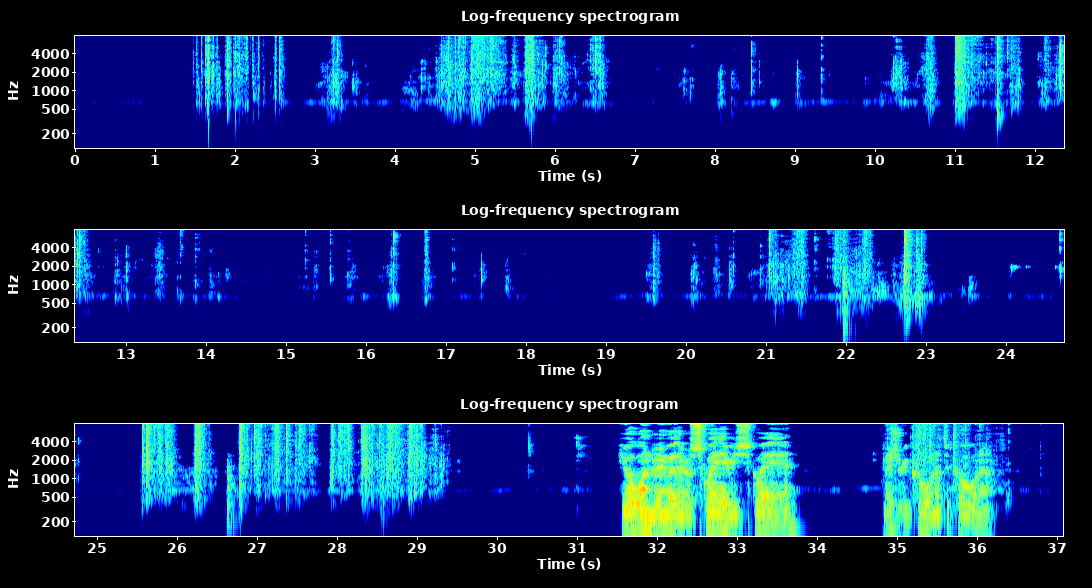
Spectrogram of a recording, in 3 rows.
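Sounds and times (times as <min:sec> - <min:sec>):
newspaper crinkling and rustling: 0:01.4 - 0:14.4, 0:15.1 - 0:17.9, 0:19.5 - 0:23.2, 0:25.6 - 0:29.5, 0:34.8 - 0:36.5.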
